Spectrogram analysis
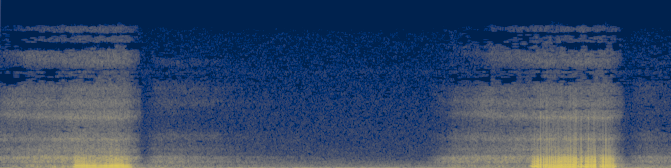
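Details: Sleep snoring recorded with the SnoreLab phone app. Two loud, rattling inhaled snores about four and a half seconds apart, with quiet breathing between; snoring.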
